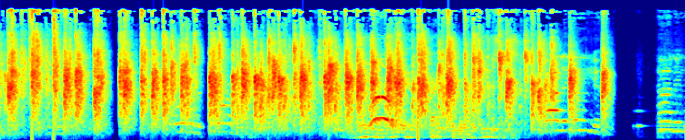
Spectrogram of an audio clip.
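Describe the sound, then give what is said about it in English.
An audience claps their hands in praise, a dense, lively burst of many people clapping together with scattered voices mixed in, fading out near the end. “Y'all come on and give the Lord a hand clap of praise.”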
